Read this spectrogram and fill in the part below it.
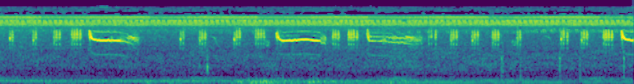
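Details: Repeated clear whistled phrases of a yellow-eyed babbler, each falling slightly in pitch, come every second or two. They mix with regular pulsed insect buzzes and a steady high insect drone.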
